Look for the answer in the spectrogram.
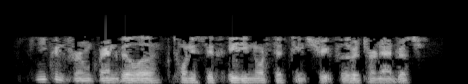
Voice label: Fire Department Dispatch, scanner; Grand Junction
